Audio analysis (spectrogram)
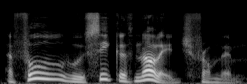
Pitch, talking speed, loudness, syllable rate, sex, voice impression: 150 Hz, 170 wpm, -19 LUFS, 4.3 syllables/s, male, masculine, adult-like, tensed, powerful, slightly bright, clear, slightly halting, slightly mature, friendly, wild, lively, intense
